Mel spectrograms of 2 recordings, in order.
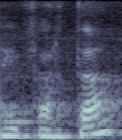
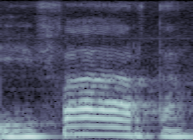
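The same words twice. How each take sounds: First: "Hefarta" rising onto a stressed "ta"; wrong final stress. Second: "Hefarta" with long held "fa"; penultimate stress. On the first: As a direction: hurry "far", accent "ta" in "Hefarta". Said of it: "c'est pas Hefarta". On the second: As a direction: stretch "far", let "ta" fall in "Hefarta". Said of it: "c'est Hefarta". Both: Shown as a demonstration.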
